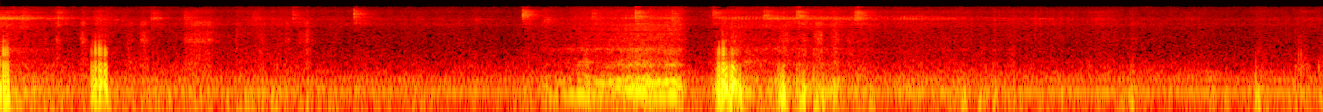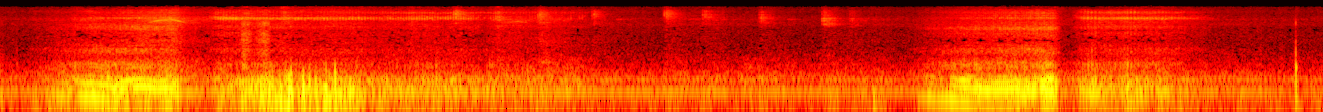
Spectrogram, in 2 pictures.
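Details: Basset hound asleep and snoring, a steady cycle of low rattling snores with airy hissing exhales roughly every six seconds, about three full breaths, with a few soft clicks and otherwise quiet indoor surroundings.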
